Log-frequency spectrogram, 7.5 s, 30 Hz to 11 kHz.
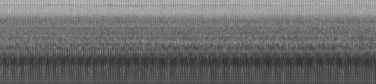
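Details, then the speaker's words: Champion 3100 dual-fuel inverter generator, economy mode, running a travel trailer's air conditioner (and then microwave). Steady, even drone with a slightly heavier hum as the AC compressor loads it, no hunting or misses; running normally under load. "So the generator is idled up now, but it's still running. The air conditioner and the microwave."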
